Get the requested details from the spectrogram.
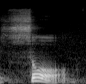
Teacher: So the R sound at the end is not pronounced.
